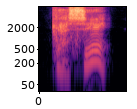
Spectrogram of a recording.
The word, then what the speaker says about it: caché: Se dice caché, igual que en francés. – ¿Y cómo se escribe? – C-A-C-E.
